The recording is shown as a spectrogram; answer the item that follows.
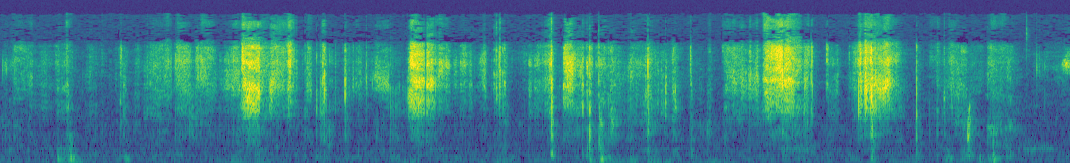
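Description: Paper pages of a thick hardcover comics book being leafed through by hand: about four brief rustling swishes as the pages turn, with light ticks of fingers on paper between them.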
